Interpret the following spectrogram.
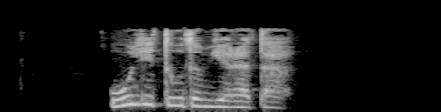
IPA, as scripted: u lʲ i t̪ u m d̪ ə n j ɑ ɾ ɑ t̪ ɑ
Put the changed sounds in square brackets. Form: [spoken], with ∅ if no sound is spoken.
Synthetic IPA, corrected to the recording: u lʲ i t̪ u [∅] d̪ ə [m] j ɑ ɾ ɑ t̪ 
